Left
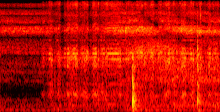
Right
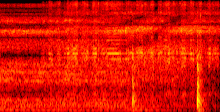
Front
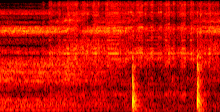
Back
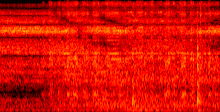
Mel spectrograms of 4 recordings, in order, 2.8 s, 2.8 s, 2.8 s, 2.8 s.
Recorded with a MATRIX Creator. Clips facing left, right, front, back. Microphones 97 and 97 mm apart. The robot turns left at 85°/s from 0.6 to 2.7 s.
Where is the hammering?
25° left; by 2.6 s 55° right.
